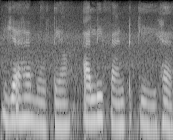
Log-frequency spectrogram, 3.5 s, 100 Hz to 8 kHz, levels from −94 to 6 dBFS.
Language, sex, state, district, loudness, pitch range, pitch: Hindi, female, Punjab, Fazilka, -18 LUFS, 160-185 Hz, 170 Hz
